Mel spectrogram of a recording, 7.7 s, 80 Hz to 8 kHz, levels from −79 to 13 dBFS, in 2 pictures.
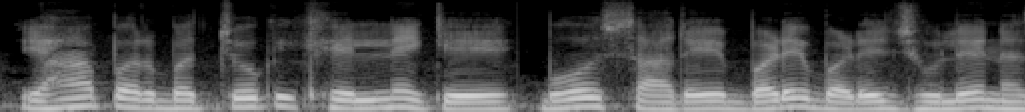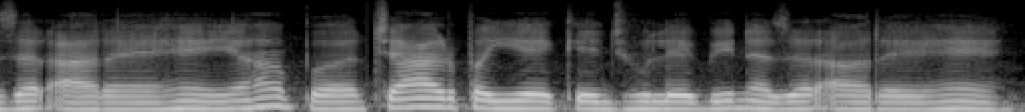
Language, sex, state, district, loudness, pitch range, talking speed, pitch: Hindi, male, Bihar, Begusarai, -13 LUFS, 140-160 Hz, 200 wpm, 150 Hz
